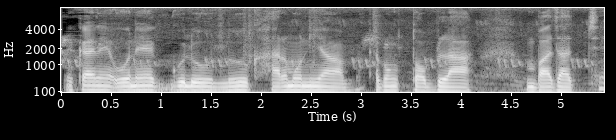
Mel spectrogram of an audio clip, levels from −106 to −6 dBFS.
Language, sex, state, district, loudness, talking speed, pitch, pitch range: Bengali, male, Assam, Hailakandi, -16 LUFS, 75 wpm, 110 Hz, 105-115 Hz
